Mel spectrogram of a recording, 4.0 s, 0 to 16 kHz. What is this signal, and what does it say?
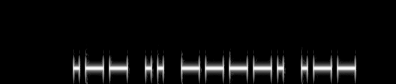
Morse code, heard as a keyed tone, about 20 wpm, 700 Hz. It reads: WI9W
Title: USA Call Signs - 4 Characters - Repeated 3x - 20wpm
